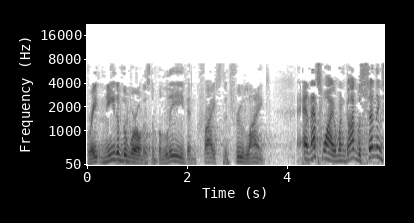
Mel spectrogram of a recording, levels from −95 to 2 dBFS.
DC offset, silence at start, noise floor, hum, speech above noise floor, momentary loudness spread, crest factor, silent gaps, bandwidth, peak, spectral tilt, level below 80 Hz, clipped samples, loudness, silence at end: under 0.1%; 0 s; -52 dBFS; none; 28 dB; 13 LU; 18 dB; none; 7.2 kHz; -8 dBFS; -4.5 dB/octave; -62 dBFS; under 0.1%; -25 LUFS; 0 s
